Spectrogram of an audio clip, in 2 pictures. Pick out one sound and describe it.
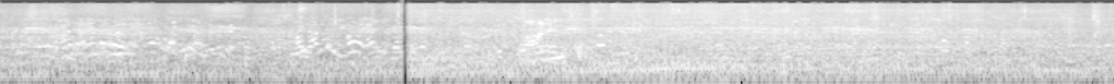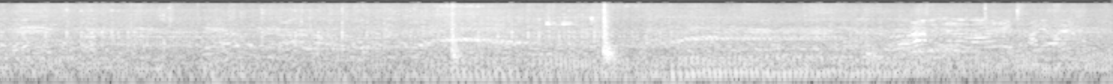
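A crowd of men shouts and talks excitedly close by.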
